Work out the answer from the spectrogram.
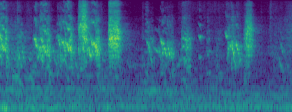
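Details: Chattering from a breeding pair of pet budgerigars: fast, scratchy, squawky bursts tumbling one after another, loud and high, with barely a pause between notes.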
